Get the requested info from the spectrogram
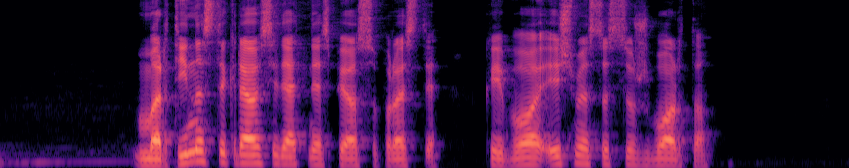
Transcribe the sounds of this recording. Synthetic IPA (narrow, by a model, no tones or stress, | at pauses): mɐɾʲt̪ʲiːnɐst̪ʲɪkɾʲæˑʊsʲɛɪnʲɛt̪nʲɛsʲpʲeːjoːsʊpɾɐsʲt̪ʲɪ | kɐɪbʊʋoːʔɪʃʲmʲɛst̪ɐsɪʒbɔɾt̪oː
